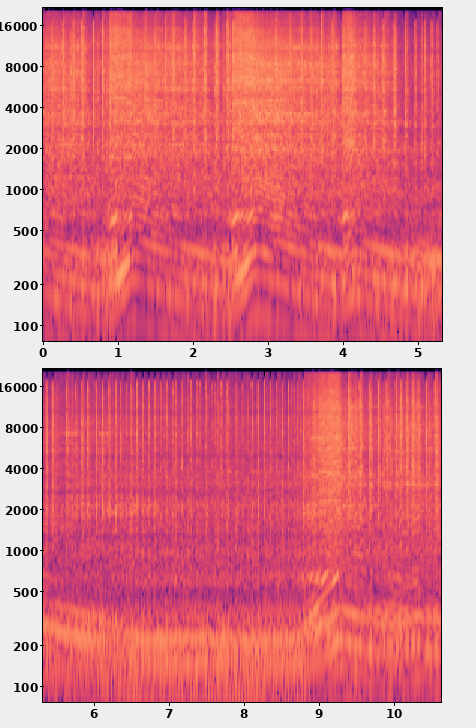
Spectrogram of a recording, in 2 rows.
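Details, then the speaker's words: 1971 Kawasaki H1 500 two-stroke triple with rebuilt engine, very cold, choke on: uneven revving with a ragged, lumpy beat at idle and on blips; center cylinder not firing, ignition suspected. "well anyway start running on the center cylinder so we're going to try to figure out why here in a second"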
